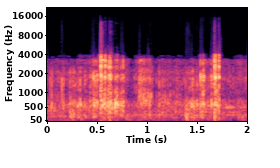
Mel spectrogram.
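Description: Walking noise picked up by a police officer's body-worn camera: the camera rubbing against the uniform and gear rattling with each step, with sharp knocks about half a second in and again near the end.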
